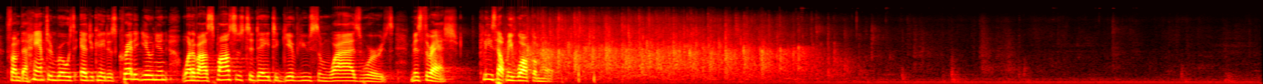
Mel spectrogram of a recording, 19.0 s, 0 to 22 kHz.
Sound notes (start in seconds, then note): 7.3 applause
